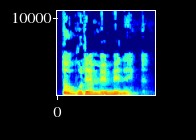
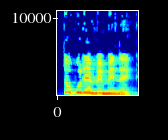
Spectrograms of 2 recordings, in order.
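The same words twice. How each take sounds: First: Amazed. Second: High, loud jubilant cry; joyful cheer. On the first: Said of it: "žasl Bobek". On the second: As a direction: cheer it out like happy mothers. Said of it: "jásaly maminky". (jásavé zvolání) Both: A narrator's reading.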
